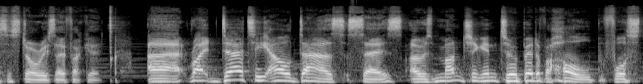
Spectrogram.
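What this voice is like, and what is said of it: Usual voice. Nothing is said of it.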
